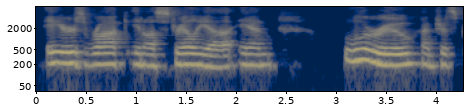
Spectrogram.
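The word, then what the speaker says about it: Uluru: called Ura aers A's Rock in Australia and uaru I just pronounced it correctly is a massive Sandstone Rock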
